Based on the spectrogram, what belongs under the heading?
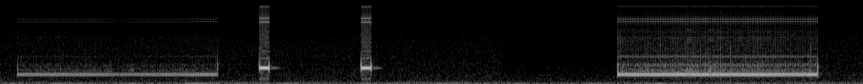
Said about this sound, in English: Yeah, I can hear that fine. Wow, what an amazing phone call that was. You didn't pick up? Apparently not.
